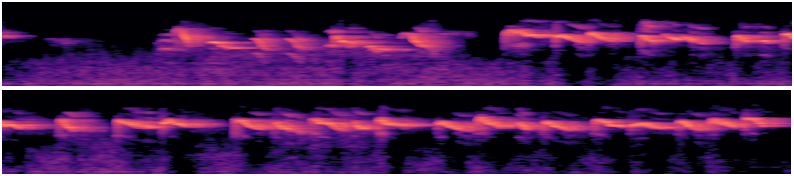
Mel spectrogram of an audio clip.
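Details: Caged Malaysian Oriental white-eye (mata puteh) singing in an open, excited 'buka' display: rapid high twittering phrases of short warbled notes, hurried and continuous after a brief start, with faint low hum behind.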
